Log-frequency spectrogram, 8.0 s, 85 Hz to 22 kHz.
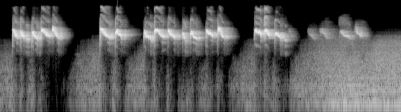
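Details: Mata puteh, an oriental white-eye in a hobby cage, open singing on 8 September 2022: four energetic phrases of rapid high chirps, then softer faint notes over rising low rumble and room noise.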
